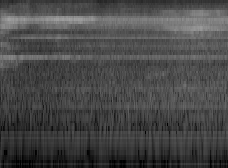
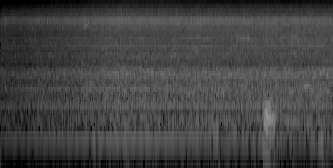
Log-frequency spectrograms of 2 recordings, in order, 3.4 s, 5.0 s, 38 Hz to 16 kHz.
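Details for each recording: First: Steady, even high-pitched whine from a peripheral water pump on a test bench running properly after the valve is released, no crackling or gravelly cavitation rattle. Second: Peripheral water pump on a test bench with valve closed, under 0.5 bar suction, water gasifying into visible cavitation bubbles; hissy rushing pump noise rises then holds steady as the pump begins to cavitate.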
